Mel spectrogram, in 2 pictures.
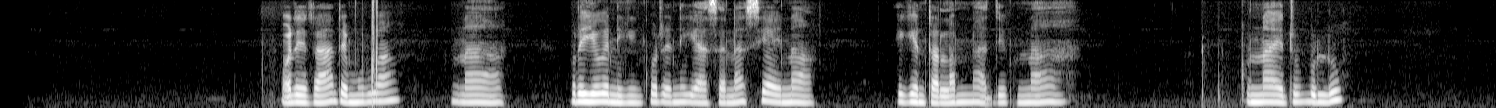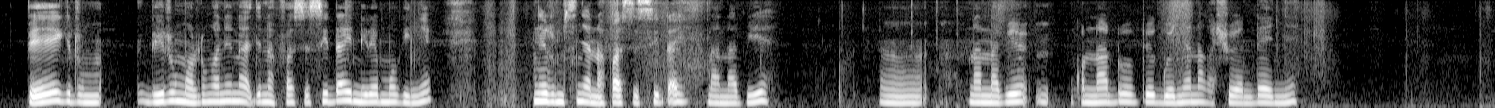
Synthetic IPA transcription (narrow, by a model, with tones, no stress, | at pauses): odɛ˨ta˨tɛ˨mu˦ɾwaŋ | na | o˦ɾe˨jo˦keniki˨ŋko˦ɾɛ˨nɪkɪa˨sɛ˨na˦si˦aina | ɪ˦kɛnta˨lamnad͡ʒe˦kuna | ku˨nae˨tu˦bu˨lu˦ | pekiɾum | biɾu˦mɔ˨lu˦ŋa˦ni˦na˨d͡ʒe˦na˨fa˦si˨si˦da˦ini˦ɾɛ˦mokiɲe˦ | ne˦ɾumusi˦ɲa˨na˨fa˦si˨si˦da˦i˦na˨na˨βje˦ | na˨na˨βje˦ | ku˨na˦du˦pe˦ɡwɛ˨ɲa˦na˨ka˨ʃwɛ˨ndɛɲɛ˦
